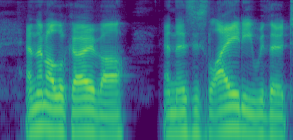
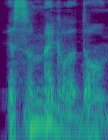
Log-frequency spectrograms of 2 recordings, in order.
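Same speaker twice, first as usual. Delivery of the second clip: hushed English action-hero impression; Jason Statham; 3 semitones higher, 16 dB quieter than usual. On request repeating the submarine line, hushed tough-guy impression. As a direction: say it very softly, like a grave trailer line. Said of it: "only Jason Statham impression I can do".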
